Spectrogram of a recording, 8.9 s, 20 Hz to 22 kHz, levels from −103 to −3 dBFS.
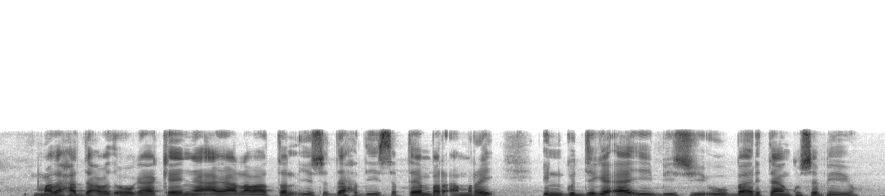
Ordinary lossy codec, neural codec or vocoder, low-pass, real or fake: none; none; 7.2 kHz; real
